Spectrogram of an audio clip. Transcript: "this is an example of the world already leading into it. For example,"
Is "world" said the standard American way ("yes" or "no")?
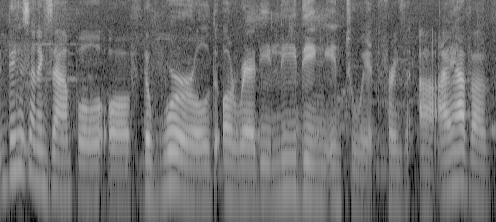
yes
